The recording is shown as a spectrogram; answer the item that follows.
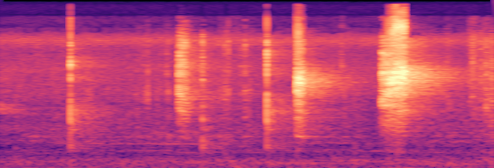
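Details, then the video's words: Black drongo giving scary-sounding calls: a few faint ticks, then a short rasping note and one loud, harsh, broad screech near the end. "srigunting hitam gacor suara menyeramkan"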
